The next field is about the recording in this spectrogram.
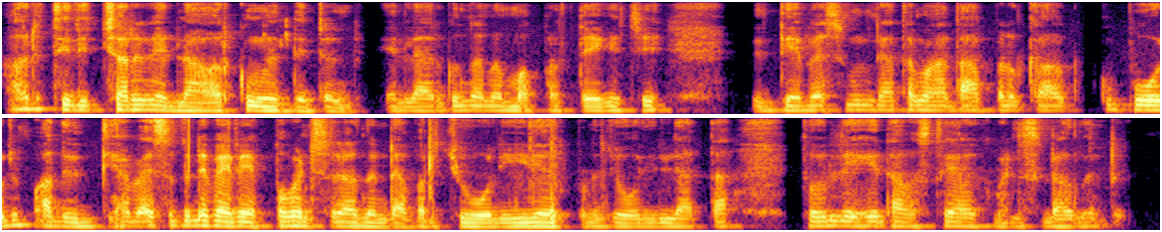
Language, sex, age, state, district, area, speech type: Malayalam, male, 18-30, Kerala, Kozhikode, rural, spontaneous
